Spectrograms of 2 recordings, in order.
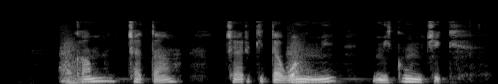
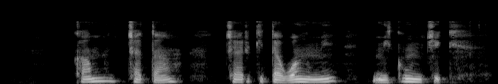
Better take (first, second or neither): second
